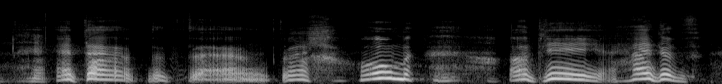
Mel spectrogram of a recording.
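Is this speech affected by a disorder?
Yes: cerebral palsy; from birth.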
